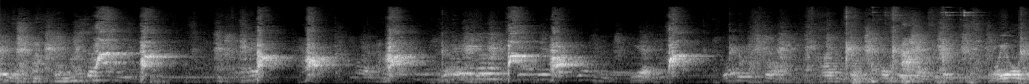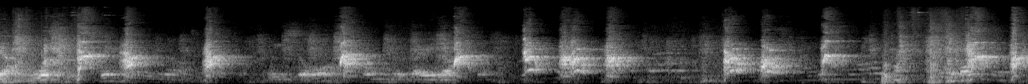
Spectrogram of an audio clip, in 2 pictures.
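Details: Two West Highland White Terriers at play with balloons indoors in a kitchen, 2012. Dense, overlapping barks and yaps come thick and fast, with balloon rustling and human voices mixed in behind the dogs.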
